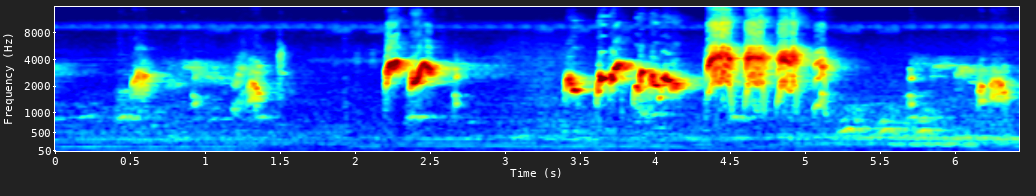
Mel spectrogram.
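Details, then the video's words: Red-whiskered bulbul song, played for decoy use or to excite caged birds: bright, chirpy warbled phrases that jump up and down in pitch, delivered in quick bursts with short gaps. A loud rapid cluster comes near the end. "เสียงนกกรงหัวจุก สำหรับต่อ หรือ เปิดให้นกคึก เสียงเพราะๆ"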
